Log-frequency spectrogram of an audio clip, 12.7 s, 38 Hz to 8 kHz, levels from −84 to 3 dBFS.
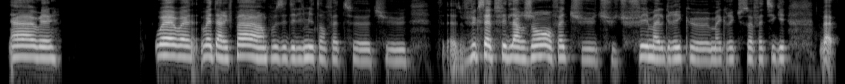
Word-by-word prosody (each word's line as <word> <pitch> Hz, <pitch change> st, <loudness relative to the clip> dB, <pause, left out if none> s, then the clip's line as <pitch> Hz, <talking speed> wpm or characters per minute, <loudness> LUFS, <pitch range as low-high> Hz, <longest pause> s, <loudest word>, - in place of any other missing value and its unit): Ah 215 Hz, 0 st, +4 dB
ouais. 200 Hz, -1 st, 0 dB, 1.4 s
Ouais, 235 Hz, 0 st, +7 dB
ouais. 220 Hz, -2 st, +2 dB
Ouais, 220 Hz, 0 st, +2 dB
tu 225 Hz, -, -2 dB
arrives 195 Hz, -1 st, +1 dB
pas 225 Hz, -2 st, +5 dB
à 195 Hz, -, +3 dB
imposer 195 Hz, 0 st, -4 dB
des 195 Hz, +1 st, -2 dB
limites 195 Hz, +1 st, -2 dB
en 190 Hz, -, -5 dB
fait, 180 Hz, 0 st, -11 dB
heu, 170 Hz, -2 st, -7 dB
tu 170 Hz, 0 st, -10 dB, 0.4 s
c -, -, -24 dB
v -, -, -10 dB
vu 205 Hz, +8 st, -3 dB
que 220 Hz, -, -4 dB
ça 230 Hz, -2 st, +7 dB
te 210 Hz, -, -7 dB
fait 220 Hz, 0 st, +1 dB
de 205 Hz, -, -3 dB
l'argent, 215 Hz, +3 st, +3 dB
en 200 Hz, -, +1 dB
fait, 205 Hz, +1 st, -3 dB
tu 180 Hz, -3 st, -11 dB
tu 170 Hz, -1 st, -17 dB
tu 160 Hz, -, -16 dB
fais 215 Hz, 0 st, 0 dB
malgré 195 Hz, 0 st, -1 dB
que 180 Hz, -3 st, -6 dB
malgré 180 Hz, +1 st, -7 dB
que -, -, -23 dB
tu -, -, -12 dB
sois 190 Hz, -1 st, -5 dB
fatigué. 190 Hz, +1 st, -7 dB, 0.5 s
Bah, -, -, -2 dB
195 Hz, 185 wpm, -21 LUFS, 185-215 Hz, 1.4 s, Ouais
